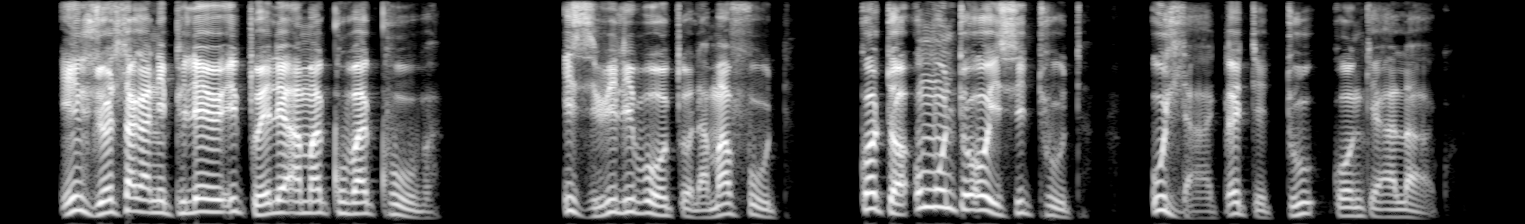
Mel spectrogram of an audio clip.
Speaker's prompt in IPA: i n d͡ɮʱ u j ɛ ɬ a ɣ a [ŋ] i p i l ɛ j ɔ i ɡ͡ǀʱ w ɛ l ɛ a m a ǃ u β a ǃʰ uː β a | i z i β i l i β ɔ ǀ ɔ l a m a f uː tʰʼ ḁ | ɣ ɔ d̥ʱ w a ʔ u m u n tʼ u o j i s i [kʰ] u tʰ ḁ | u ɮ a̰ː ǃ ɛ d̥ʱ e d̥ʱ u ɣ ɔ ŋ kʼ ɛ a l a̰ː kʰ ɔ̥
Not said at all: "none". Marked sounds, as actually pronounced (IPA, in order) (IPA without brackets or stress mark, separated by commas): n, tʰ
